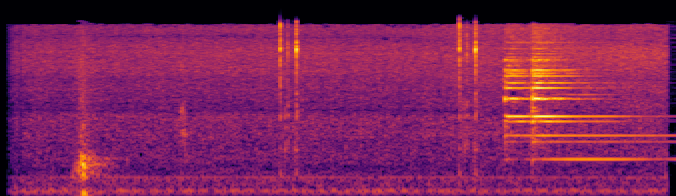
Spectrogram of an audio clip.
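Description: YouTube subscribe-animation sound effect: two quick double clicks, then a bright bell ding a little after three seconds in that rings on and fades slowly. There is a thump about half a second in, over a steady low background hum.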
